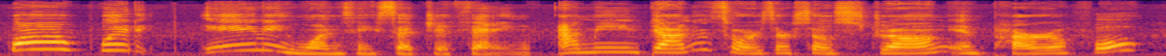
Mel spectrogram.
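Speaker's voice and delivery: ordinary delivery, nothing marked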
